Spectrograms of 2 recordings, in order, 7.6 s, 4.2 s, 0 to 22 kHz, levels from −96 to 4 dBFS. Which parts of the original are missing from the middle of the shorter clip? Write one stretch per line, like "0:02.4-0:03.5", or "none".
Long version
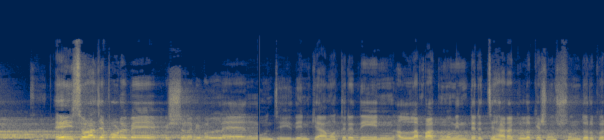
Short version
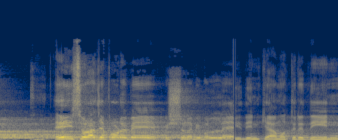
0:02.9-0:03.6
